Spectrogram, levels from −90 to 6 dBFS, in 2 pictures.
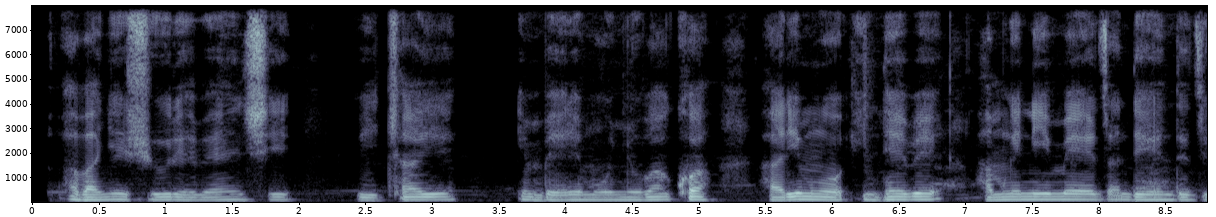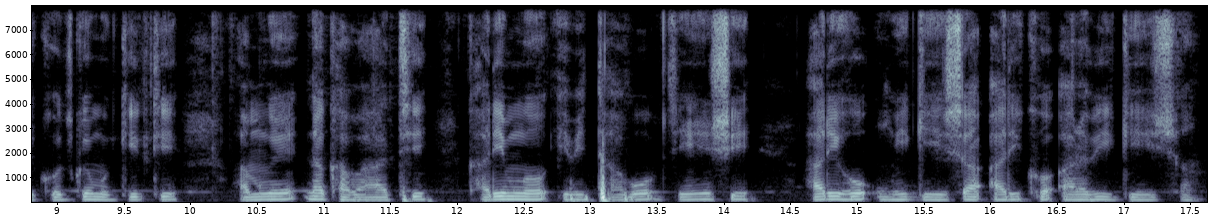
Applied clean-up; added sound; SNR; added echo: none; none; none; none.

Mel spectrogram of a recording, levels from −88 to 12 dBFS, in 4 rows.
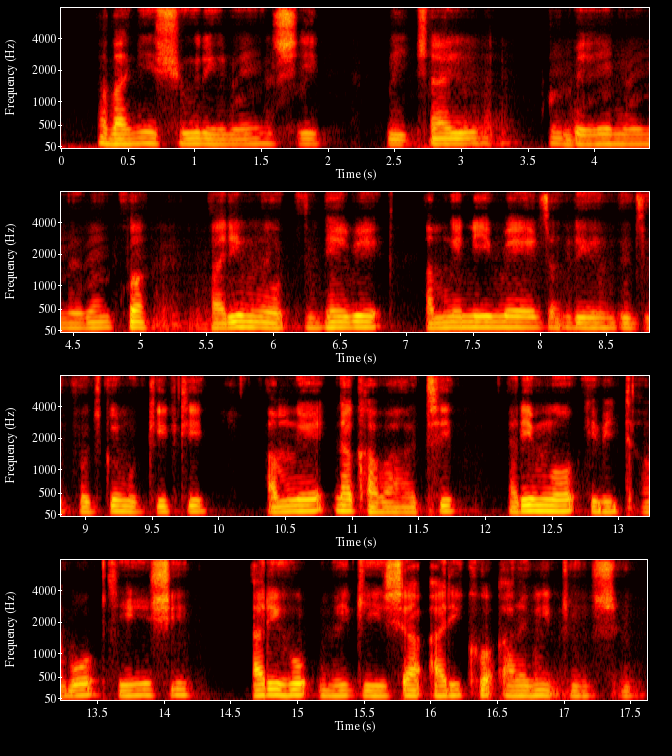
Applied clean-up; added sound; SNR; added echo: neural mask model DeepFilterNet 3.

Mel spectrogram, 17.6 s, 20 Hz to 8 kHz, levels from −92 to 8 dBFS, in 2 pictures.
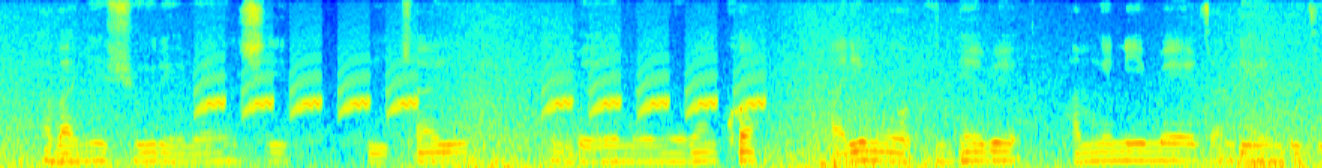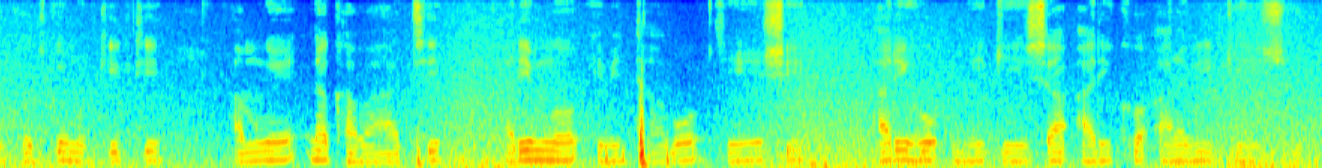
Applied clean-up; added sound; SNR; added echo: none; Alarm + Waves, surf; 4 dB; none.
